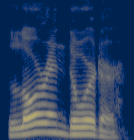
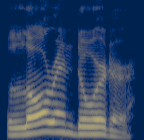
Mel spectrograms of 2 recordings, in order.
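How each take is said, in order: First: An r sound links law and and. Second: An r sound links law and and.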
